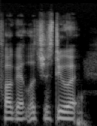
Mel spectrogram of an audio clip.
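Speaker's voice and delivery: normal talking voice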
